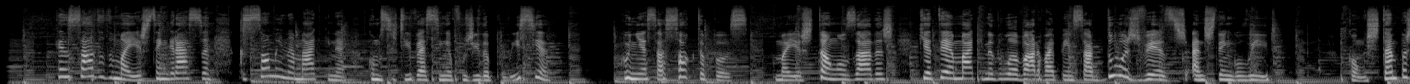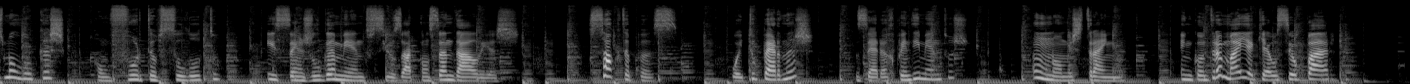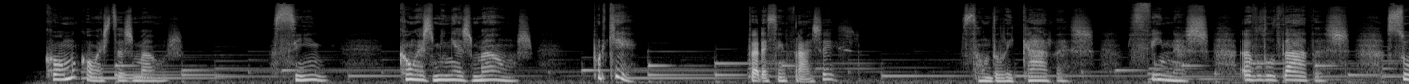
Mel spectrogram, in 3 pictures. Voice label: Portuguese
